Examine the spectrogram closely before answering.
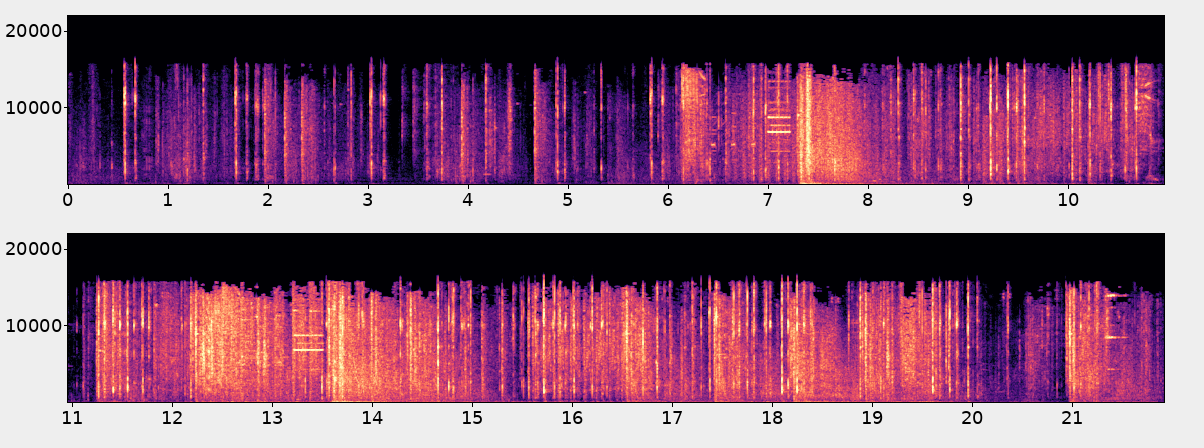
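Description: Video game building and hitting sounds clatter in quick bursts.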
